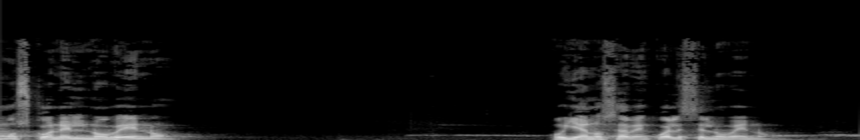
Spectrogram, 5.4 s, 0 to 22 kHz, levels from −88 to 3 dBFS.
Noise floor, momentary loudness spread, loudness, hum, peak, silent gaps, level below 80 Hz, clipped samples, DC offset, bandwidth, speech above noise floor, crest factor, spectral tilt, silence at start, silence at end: -77 dBFS; 12 LU; -17 LUFS; none; -2 dBFS; none; -70 dBFS; under 0.1%; under 0.1%; 16 kHz; 60 dB; 16 dB; -6 dB/octave; 0 s; 0.5 s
